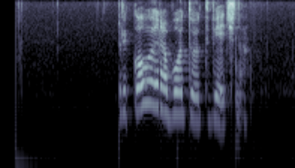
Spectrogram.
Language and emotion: Russian, positive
